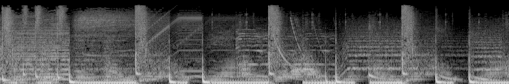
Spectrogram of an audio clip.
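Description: Nothing in this one jumps out as a technical problem; there's no glitch or hiccup to point to anywhere along the way.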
